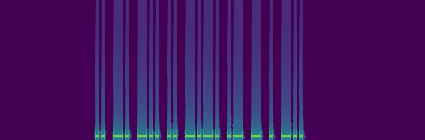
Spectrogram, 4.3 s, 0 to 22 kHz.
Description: Morse code, heard as a keyed tone, about 40 wpm, 700 Hz. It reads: INDICATED
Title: ED Suffix - Top 100 Words with Base Words 40wpm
